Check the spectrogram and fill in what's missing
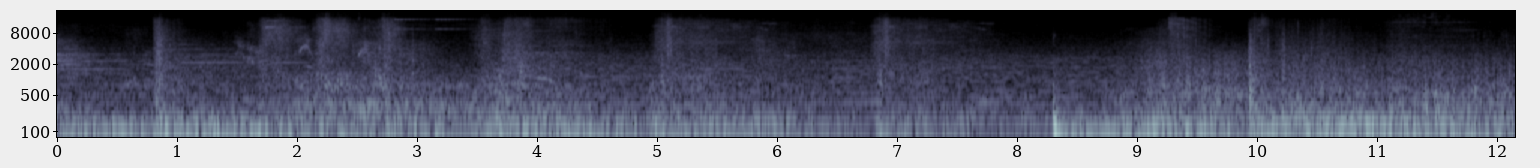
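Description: Expelliarmus spell cast during combat in Hogwarts Legacy, a loud whooshing blast amid booming, crashing battle effects and a dense rumbling background, with sharp impacts scattered throughout.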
